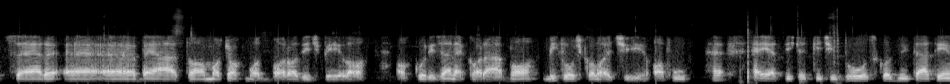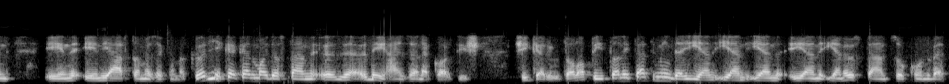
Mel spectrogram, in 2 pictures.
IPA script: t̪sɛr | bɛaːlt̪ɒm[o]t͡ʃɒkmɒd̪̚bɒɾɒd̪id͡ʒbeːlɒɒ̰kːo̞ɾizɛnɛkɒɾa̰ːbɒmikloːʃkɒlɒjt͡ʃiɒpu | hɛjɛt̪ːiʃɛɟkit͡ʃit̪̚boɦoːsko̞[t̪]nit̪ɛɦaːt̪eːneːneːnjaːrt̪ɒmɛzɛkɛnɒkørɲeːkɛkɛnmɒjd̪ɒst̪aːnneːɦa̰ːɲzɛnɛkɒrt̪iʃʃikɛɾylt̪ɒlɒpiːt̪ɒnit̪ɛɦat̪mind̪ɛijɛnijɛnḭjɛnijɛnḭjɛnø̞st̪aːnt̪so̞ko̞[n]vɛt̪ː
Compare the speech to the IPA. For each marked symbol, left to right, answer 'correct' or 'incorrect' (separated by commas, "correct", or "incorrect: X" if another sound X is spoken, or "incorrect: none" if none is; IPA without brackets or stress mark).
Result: incorrect: ɒ, incorrect: d̪, correct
